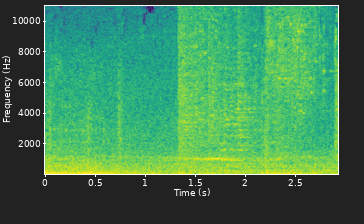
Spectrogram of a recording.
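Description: Glass shatters in the video game The Wolf Among Us, a broad crashing burst that cuts in midway and rings out with bright debris over a constant low game background.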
